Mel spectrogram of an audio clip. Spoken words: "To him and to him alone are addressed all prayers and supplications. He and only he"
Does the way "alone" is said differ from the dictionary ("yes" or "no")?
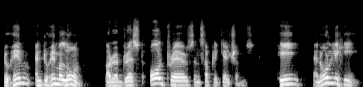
no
